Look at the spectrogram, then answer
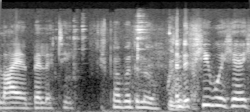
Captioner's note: speaking french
